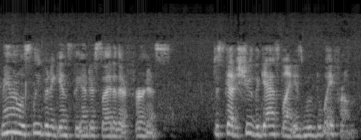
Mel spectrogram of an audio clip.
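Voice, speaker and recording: A woman's voice: lowish voice, fast talker, heavy background noise, lightly acted. A woman voicing a brash, wisecracking 1920s bandit who talks in tough-guy slang, in an audio drama. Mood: scheming.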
